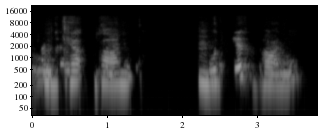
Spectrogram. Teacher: There is no dha. It looks like the dha, but it is actually da, the soft Devi's da and ya combination. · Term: softer da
